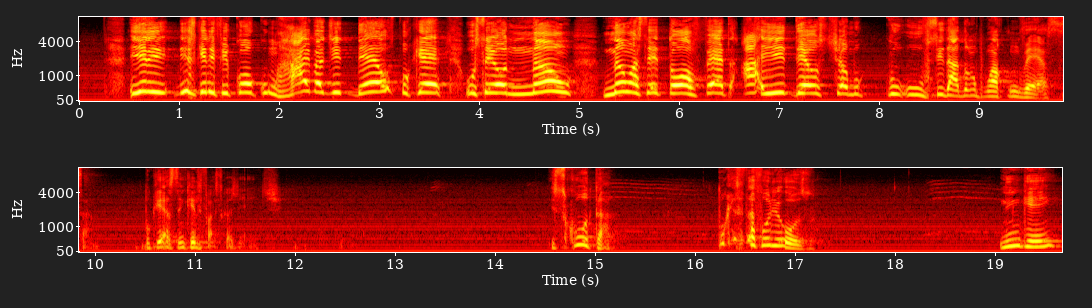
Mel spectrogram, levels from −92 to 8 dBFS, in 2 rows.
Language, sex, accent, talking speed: Portuguese, female, Brazilian, 130 wpm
